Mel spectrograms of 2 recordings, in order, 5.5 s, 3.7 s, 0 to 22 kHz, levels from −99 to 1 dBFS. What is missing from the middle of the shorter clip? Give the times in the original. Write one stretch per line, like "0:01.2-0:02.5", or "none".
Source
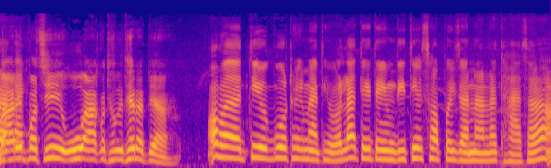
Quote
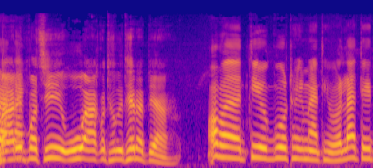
none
